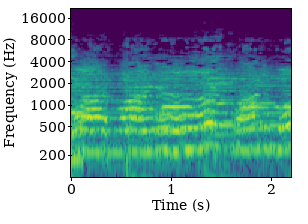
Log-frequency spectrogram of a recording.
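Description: Kashmiri Sufiyana music: a voice sings a long, wavering, ornamented melodic line over a steady drone, with low drum strokes underneath.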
